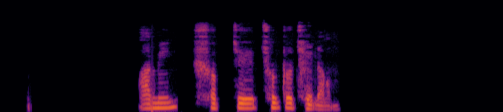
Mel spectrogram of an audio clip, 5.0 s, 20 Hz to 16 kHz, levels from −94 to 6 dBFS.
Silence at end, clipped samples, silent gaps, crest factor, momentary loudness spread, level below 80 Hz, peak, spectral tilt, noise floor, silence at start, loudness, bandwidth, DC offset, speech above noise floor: 1.65 s; under 0.1%; 1.83-1.93 s, 2.20-2.33 s; 20 dB; 8 LU; -70 dBFS; -16 dBFS; -6 dB/octave; under -90 dBFS; 1.4 s; -34 LUFS; 7.6 kHz; under 0.1%; over 57 dB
